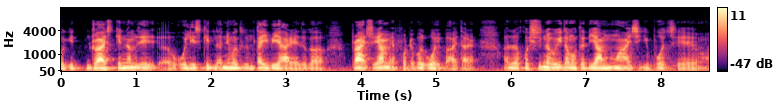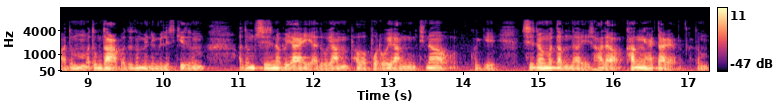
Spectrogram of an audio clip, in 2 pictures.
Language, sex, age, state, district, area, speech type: Manipuri, male, 18-30, Manipur, Imphal West, urban, spontaneous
